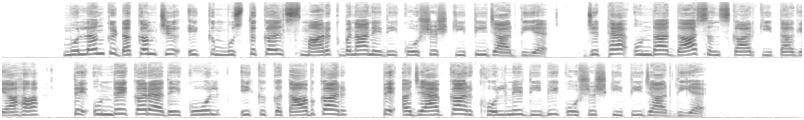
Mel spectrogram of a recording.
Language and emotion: Dogri, neutral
